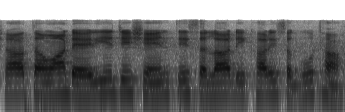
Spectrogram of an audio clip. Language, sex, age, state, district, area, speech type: Sindhi, female, 45-60, Maharashtra, Thane, urban, read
